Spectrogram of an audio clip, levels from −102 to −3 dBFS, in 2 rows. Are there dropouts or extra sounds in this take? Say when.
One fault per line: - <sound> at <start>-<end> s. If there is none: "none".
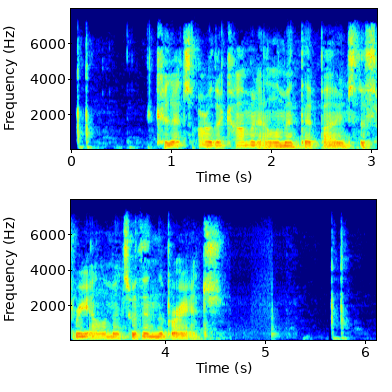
- thud at 4.9-5.2 s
